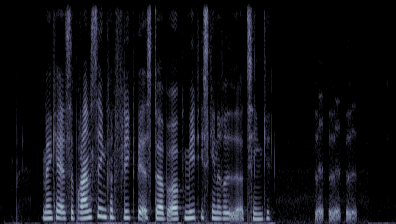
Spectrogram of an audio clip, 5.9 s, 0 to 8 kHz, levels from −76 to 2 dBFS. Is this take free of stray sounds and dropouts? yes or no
no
